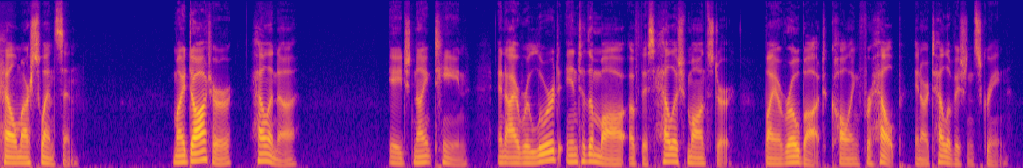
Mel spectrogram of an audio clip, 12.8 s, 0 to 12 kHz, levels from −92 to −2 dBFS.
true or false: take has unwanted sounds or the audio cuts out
false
